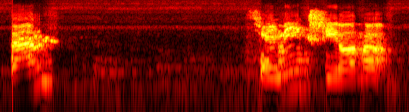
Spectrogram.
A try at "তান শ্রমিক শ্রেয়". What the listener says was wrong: না বিসর্গ তো নেই।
